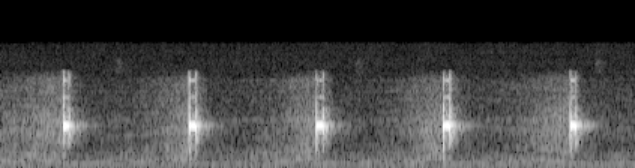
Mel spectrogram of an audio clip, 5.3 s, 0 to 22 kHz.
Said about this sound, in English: So, we're going to stay quiet for, like, the next... I don't know, 8 seconds or so, and then you're going to hear the worst possible spoiler countdown sound effect in recorded podcast history.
